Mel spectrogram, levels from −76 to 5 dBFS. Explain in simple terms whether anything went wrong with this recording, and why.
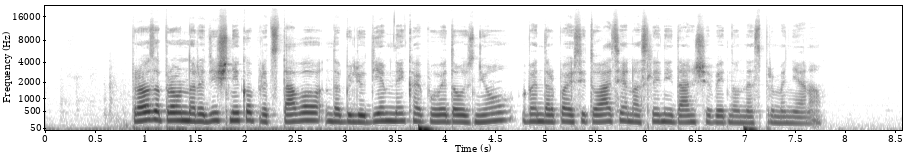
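At 6.98 to 7.12 s there's a phantom power thump: a deep electrical bump from mic power switching, dying away quickly, unlike a breath pop or handling noise.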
